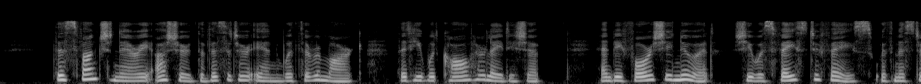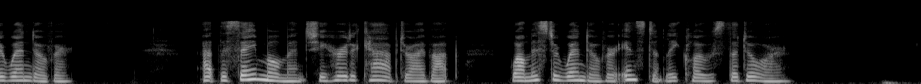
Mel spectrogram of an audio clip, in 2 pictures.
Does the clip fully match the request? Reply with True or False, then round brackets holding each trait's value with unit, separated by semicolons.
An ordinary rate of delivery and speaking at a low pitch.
False (145 wpm; 175 Hz)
